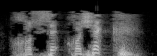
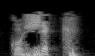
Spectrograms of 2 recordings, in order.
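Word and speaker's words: חֹשֶׁךְ: Entonces, esa palabra tinieblas, en primera instancia es una palabra que se lee Joshek, que se escribe K-J-O-S-H-E-K. K-J-O-S-H-E-K. Joshek.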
